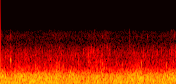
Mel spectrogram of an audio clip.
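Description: A paddle splashes and dips into the water.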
